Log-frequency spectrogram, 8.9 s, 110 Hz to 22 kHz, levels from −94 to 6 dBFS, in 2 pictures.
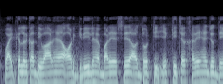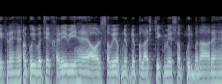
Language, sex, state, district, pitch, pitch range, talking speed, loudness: Hindi, male, Bihar, Araria, 115 Hz, 110-120 Hz, 255 wpm, -20 LUFS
